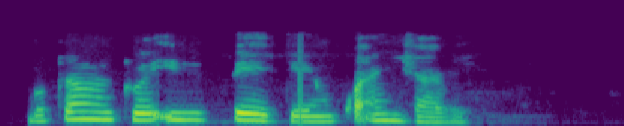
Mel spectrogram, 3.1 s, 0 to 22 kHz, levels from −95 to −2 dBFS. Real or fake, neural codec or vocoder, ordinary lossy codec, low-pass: real; none; Opus, 24 kbps; 7.2 kHz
